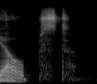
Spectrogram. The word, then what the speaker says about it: Elbst: It's a water spirit that lives in a mountain lake in Switzerland, and the name ELBST sounds a little bit like Alb again. And remember, that was the first syllable of the German word for nightmare.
